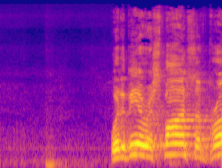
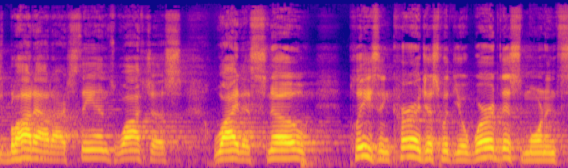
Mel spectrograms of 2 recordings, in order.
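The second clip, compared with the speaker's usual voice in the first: low, hushed prayer voice; 4 semitones lower than usual. Acted. Pastor praying before the sermon, low and hushed. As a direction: pray it gently over them.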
